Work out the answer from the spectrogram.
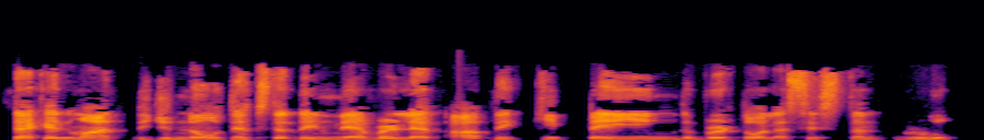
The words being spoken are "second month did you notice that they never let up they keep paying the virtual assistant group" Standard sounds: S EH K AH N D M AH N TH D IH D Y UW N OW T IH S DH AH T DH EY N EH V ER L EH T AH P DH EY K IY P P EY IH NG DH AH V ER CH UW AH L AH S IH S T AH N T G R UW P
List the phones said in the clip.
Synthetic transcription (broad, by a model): S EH K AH N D M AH N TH D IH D Y UW N OW T IH S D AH T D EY N EH V ER L EH T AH P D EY K IY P P EY IH NG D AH V ER CH UW AH L AH S IH S T AH N T G R UW P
